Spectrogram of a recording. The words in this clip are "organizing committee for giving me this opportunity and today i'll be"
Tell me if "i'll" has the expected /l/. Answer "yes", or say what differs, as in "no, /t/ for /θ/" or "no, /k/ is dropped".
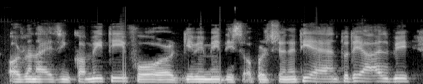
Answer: yes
